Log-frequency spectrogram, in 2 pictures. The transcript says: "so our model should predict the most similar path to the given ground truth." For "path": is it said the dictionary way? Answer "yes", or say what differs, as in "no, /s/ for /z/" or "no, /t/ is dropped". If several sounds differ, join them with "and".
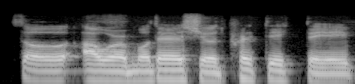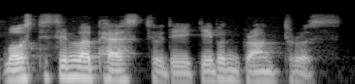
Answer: no, /s/ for /θ/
